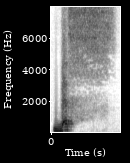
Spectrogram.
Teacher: Nah, ketika bas, dan dia memiliki sifat apa? Sifat hams, dan dia mengalir udaranya.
